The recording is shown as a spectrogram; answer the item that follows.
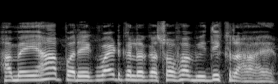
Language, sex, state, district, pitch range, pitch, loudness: Hindi, male, Himachal Pradesh, Shimla, 190-215 Hz, 200 Hz, -13 LUFS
